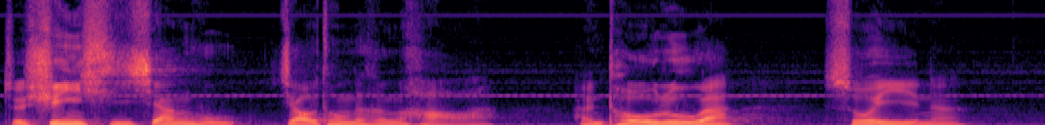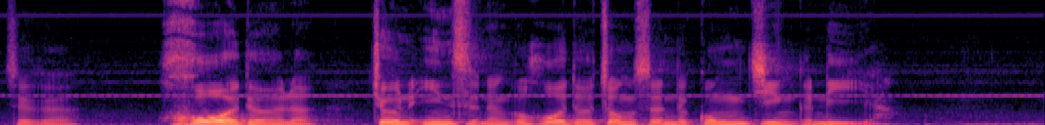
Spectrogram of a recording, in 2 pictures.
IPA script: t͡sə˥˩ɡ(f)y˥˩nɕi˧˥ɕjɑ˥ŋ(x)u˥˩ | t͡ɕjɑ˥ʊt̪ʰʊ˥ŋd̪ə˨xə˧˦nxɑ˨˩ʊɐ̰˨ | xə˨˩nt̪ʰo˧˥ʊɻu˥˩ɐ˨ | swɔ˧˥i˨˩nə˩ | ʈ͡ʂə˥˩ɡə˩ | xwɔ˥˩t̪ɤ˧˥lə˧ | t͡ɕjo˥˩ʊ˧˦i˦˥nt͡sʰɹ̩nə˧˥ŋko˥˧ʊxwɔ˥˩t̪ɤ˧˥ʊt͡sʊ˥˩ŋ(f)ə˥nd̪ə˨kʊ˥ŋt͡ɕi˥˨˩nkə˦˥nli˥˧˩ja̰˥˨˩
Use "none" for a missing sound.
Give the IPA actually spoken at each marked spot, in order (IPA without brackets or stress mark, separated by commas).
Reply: ɕ, x, ʂ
